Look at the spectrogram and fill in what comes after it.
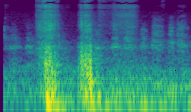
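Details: Wolfdog panting: two breathy, broadband huffs about half a second apart, heaviest in the low range, then softer breathing that fades out.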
